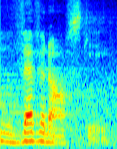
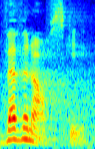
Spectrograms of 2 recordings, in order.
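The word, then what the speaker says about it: Vejvanovský: program of moravian music we get to practice some of our czech pronunciation so one of the composers is named pavel vevanovsky so you might want to say that to yourself vevanovsky it's a great name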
